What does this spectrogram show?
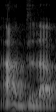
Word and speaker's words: Adler: Es que Adler era, bueno, lo voy a pronunciar en alemán, Adler, pero así evidentemente no se pronunciará en danés.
